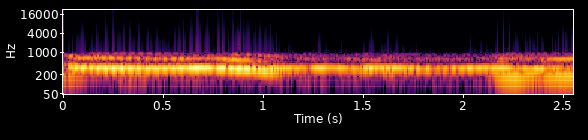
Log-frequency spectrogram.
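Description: humpback whale song

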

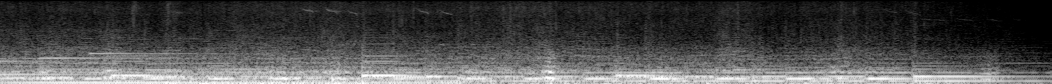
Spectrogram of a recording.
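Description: bees buzzing

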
